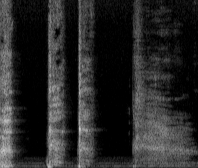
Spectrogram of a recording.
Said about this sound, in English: I cough up something wet and bloody. The priest gives me a tissue from the bedside table.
